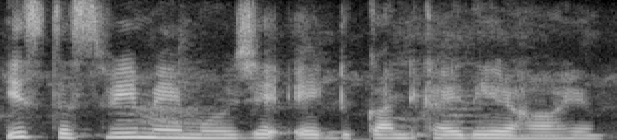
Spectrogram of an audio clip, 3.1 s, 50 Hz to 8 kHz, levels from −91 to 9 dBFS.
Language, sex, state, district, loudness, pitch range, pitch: Hindi, female, Arunachal Pradesh, Papum Pare, -15 LUFS, 190-215 Hz, 195 Hz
